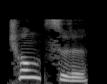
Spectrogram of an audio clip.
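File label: "冲刺", Mandarin Chinese; chinese-flashcards; hsk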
